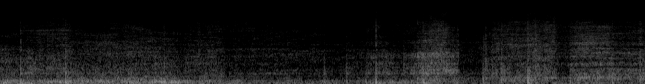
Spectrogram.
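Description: The backs of fingernails rub, trace and scratch across a large solid wooden tabletop with a smooth white finish. The scratchy friction runs continuously and is heavy in low rumble, broken by two sharp taps.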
